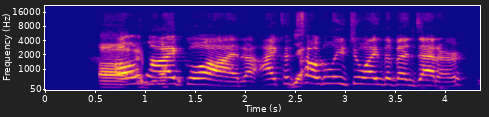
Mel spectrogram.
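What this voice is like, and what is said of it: Put-on Jersey girl accent. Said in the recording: “do your Jersey girl accent ... I sounded like all my aunts just now.”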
